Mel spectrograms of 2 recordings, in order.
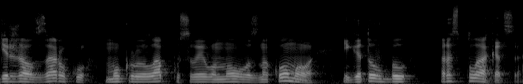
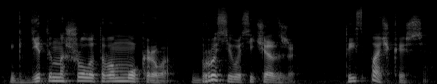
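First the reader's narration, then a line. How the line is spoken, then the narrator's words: Stern. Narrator (Russian): мама сказала строго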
